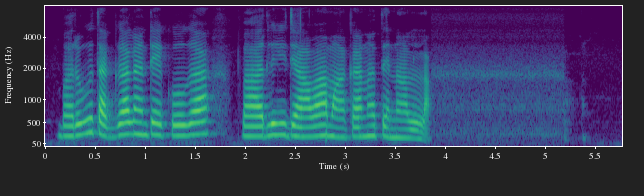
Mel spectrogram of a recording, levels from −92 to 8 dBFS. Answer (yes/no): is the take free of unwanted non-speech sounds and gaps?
yes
